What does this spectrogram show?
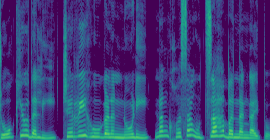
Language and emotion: Kannada, happy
